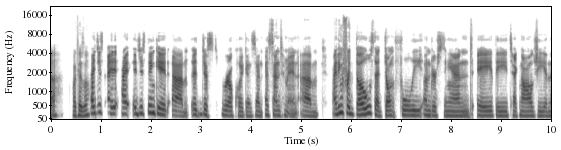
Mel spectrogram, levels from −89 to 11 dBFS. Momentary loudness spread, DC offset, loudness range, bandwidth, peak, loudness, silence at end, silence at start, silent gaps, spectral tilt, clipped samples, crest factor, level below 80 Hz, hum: 9 LU; under 0.1%; 3 LU; 14 kHz; -2 dBFS; -18 LUFS; 0 s; 0 s; 0.26-0.34 s; -4.5 dB/octave; under 0.1%; 18 dB; -68 dBFS; none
